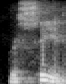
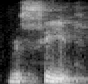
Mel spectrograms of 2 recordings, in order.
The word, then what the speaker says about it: receipt: long e sound received receipt and the first syllable it's really simply and there isn't really a vowel sound in this syllable but we call it the schwa sound and the schwa sound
